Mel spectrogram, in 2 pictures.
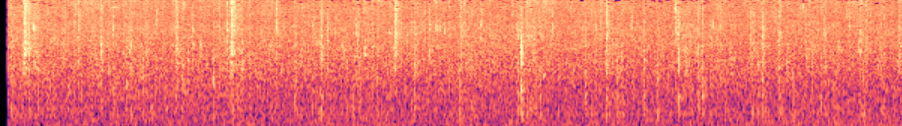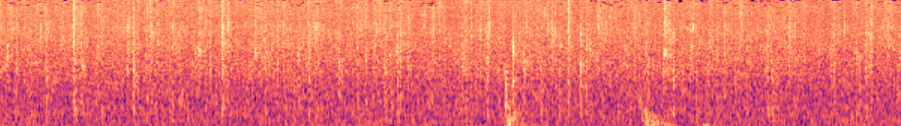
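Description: Steady rain, an even hiss flecked with scattered close drop hits, the sharpest about five and fourteen seconds in. A brief low sound comes near the end.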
